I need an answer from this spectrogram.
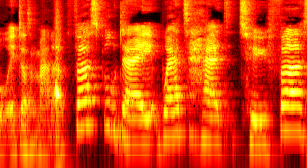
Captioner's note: screen fwipping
